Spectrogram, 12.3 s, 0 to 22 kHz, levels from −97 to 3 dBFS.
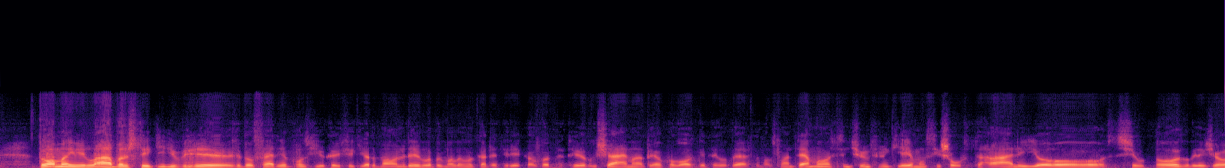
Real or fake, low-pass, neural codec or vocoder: fake; 9.9 kHz; codec, 16 kHz in and 24 kHz out, 0.8 kbps, FocalCodec, streaming, 65536 codes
